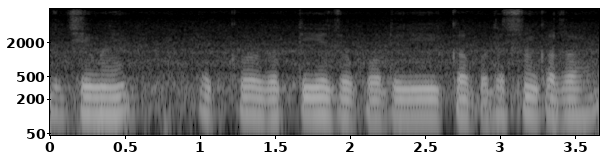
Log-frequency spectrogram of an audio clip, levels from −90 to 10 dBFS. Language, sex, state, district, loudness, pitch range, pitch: Hindi, male, Uttar Pradesh, Jalaun, -31 LUFS, 100-110 Hz, 105 Hz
